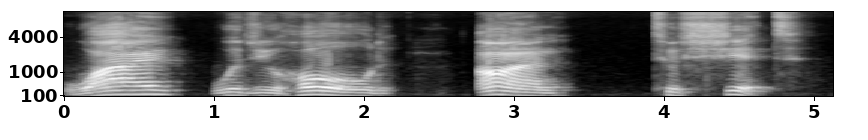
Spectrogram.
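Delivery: very slow, broken-up, deliberate, halting delivery. Repeating his question after cutting himself off: a little bit slower. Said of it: "Let me say it a little bit slower".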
